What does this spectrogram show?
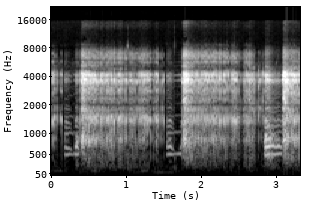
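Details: Baby kingfishers begging for food, never satisfied: harsh, buzzy rasping bursts, each about a second long, broken by short pauses, with a brief lower tonal note before each burst.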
